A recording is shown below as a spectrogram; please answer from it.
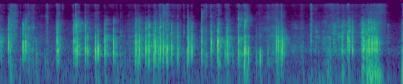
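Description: Fingertips press and pop the hollow bubbles of a large round tie-dye silicone pop-it fidget toy held against the chest. The result is a quick, uneven run of short, dry, crunchy pops with a midrange tone that die away almost instantly.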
